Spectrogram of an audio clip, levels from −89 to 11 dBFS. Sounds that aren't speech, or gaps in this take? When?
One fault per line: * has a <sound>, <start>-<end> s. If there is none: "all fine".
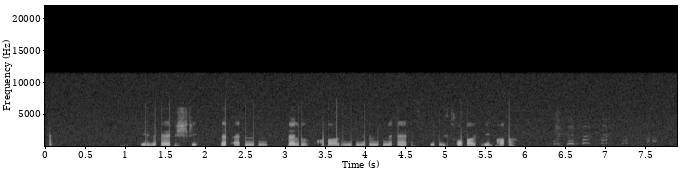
* has a laugh, 6.3-7.3 s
